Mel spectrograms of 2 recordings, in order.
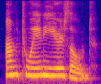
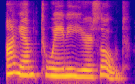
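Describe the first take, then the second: First: The sentence is said at a faster pace. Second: The sentence is said at a slower pace.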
